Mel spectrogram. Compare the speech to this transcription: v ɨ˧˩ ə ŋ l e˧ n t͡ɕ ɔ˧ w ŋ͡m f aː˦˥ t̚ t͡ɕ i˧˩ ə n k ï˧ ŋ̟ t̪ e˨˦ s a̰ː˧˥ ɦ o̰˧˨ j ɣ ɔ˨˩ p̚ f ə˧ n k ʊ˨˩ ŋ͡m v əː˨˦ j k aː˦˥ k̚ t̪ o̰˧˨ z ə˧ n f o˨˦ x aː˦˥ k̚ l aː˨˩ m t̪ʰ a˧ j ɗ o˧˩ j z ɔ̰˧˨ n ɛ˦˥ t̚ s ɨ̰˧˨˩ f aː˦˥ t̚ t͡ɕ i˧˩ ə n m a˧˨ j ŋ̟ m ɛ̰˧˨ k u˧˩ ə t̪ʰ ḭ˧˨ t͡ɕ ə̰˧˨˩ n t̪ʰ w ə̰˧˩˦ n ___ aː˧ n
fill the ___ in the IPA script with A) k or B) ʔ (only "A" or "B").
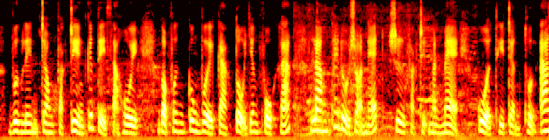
B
